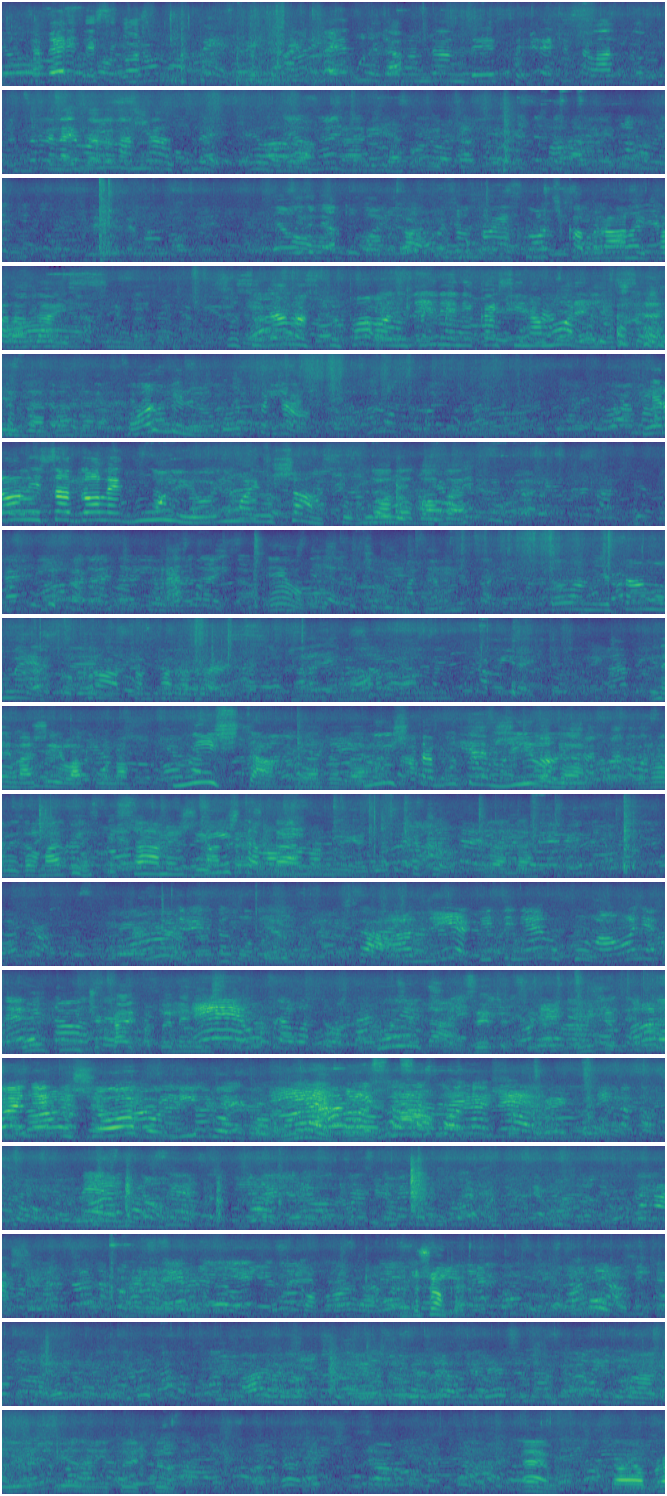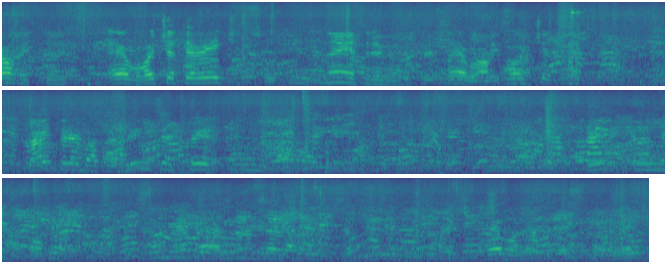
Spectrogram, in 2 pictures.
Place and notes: Market Dolac, Zagreb: La joie de vivre
voices from vicinity, socialization thanks to fruits&vegetables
